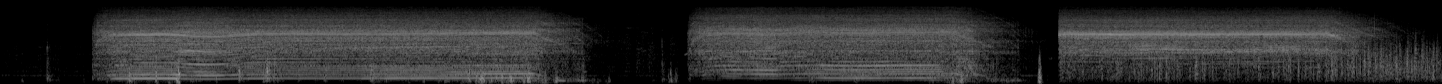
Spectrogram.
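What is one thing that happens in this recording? A jigsaw cuts through wood.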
